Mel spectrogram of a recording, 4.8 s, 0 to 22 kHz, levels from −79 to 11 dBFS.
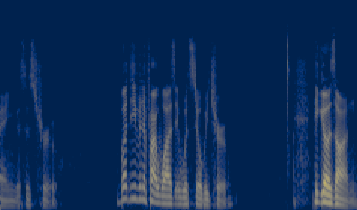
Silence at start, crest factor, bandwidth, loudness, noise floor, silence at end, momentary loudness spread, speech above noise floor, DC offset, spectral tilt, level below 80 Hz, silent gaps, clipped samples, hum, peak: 0 s; 24 dB; 11 kHz; -26 LUFS; -76 dBFS; 0 s; 26 LU; 48 dB; under 0.1%; -6 dB/octave; -76 dBFS; none; under 0.1%; none; -6 dBFS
